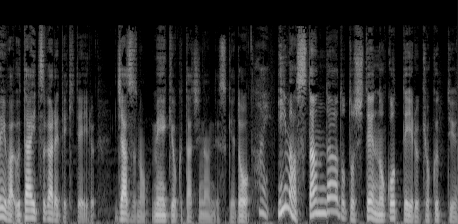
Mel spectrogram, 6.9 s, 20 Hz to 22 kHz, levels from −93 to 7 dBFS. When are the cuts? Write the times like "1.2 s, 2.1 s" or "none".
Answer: 4.1 s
